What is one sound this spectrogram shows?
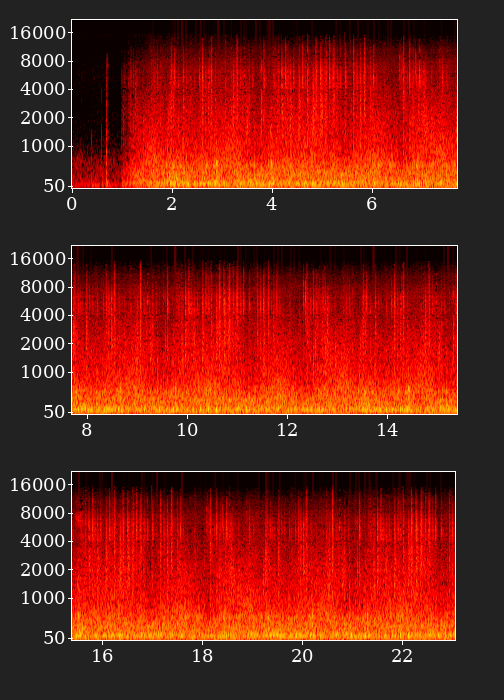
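A minecart rumbles as it rolls along rails.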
